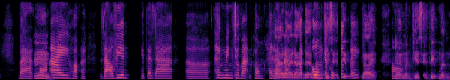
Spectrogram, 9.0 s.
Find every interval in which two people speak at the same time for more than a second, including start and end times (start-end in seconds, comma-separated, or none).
5.5-7.2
